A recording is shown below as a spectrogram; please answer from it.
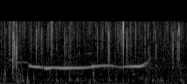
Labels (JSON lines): {"label": "biophony", "recorder": "SoundTrap 300"}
